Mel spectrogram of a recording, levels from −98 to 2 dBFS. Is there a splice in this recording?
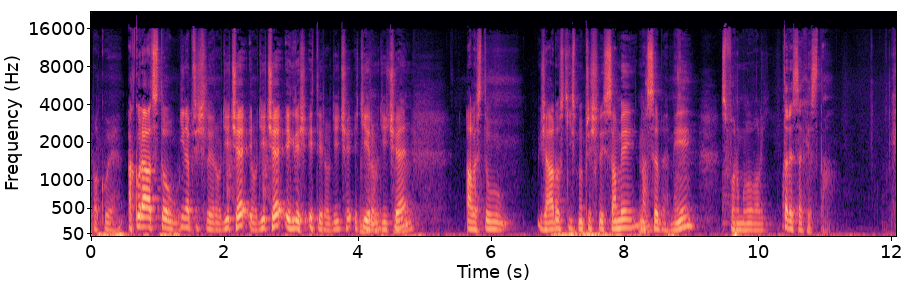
yes; 5 cuts; at 1.3 s, 2.4 s, 6.6 s, 9.5 s, 10.4 s

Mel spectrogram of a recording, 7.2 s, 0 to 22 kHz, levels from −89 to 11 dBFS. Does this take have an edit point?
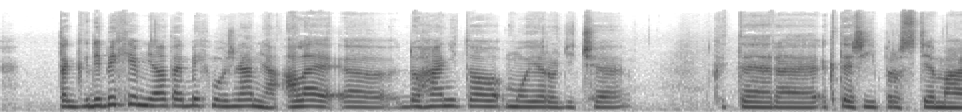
no; 0 cuts

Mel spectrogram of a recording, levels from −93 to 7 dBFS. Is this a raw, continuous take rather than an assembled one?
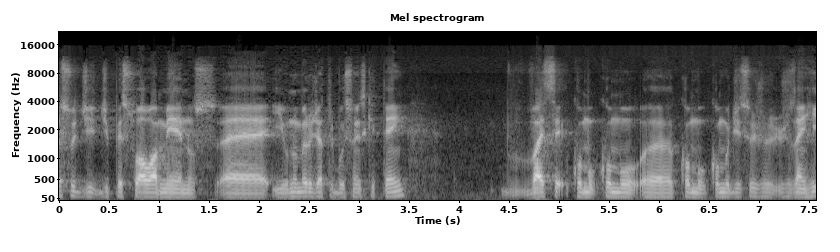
yes; 0 cuts

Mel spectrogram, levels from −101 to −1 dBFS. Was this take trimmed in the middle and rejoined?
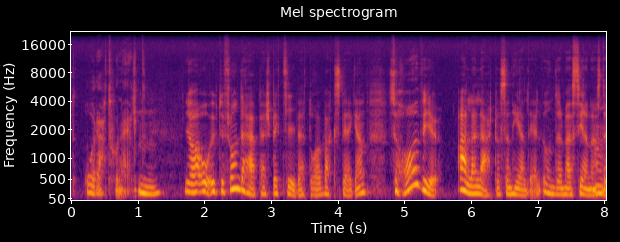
no; 0 cuts

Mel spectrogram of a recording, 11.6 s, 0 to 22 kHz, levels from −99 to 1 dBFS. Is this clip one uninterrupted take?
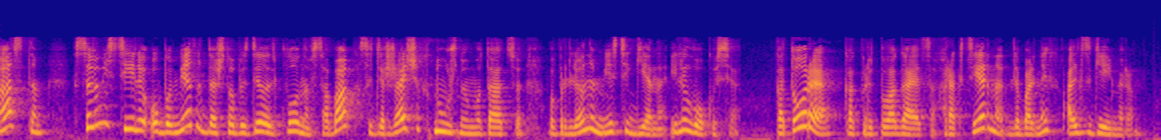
yes; 0 cuts

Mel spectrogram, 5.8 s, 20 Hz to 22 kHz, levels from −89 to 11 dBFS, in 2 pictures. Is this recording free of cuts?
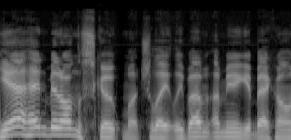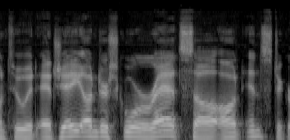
no; 1 cut; at 3.4 s

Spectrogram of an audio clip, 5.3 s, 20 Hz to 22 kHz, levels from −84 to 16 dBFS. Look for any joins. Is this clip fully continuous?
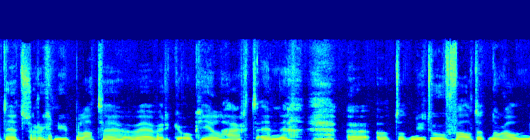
yes; 0 cuts

